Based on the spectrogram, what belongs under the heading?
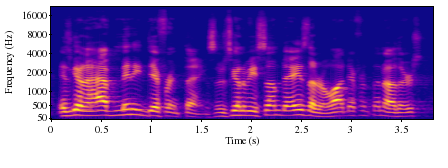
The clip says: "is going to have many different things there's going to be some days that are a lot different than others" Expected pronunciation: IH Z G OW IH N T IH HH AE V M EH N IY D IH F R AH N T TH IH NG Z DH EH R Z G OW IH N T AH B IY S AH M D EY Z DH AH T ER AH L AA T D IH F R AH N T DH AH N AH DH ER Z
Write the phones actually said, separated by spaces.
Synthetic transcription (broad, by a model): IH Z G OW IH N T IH V M EH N IY D IH F R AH N TH IH NG Z DH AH R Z G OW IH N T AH B IY S AH M D EY Z DH AH T ER AH L AA T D IH F R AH N DH AH N AH DH ER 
